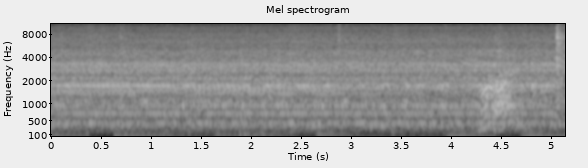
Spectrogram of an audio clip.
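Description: An electric stand or hand mixer runs steadily on low speed, creaming strawberry white chocolate chip cookie dough, a continuous motor whir with a pulsing low rhythm and a brief brighter scrape near the end.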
